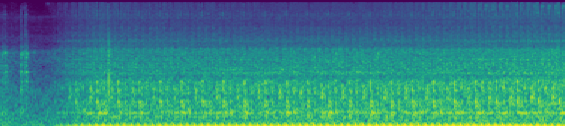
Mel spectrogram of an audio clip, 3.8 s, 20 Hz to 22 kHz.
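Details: Opel Astra K with three-cylinder LXD D15DVH turbo diesel idling with a steady knock of about three to four beats a second from the drive belt pulley.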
